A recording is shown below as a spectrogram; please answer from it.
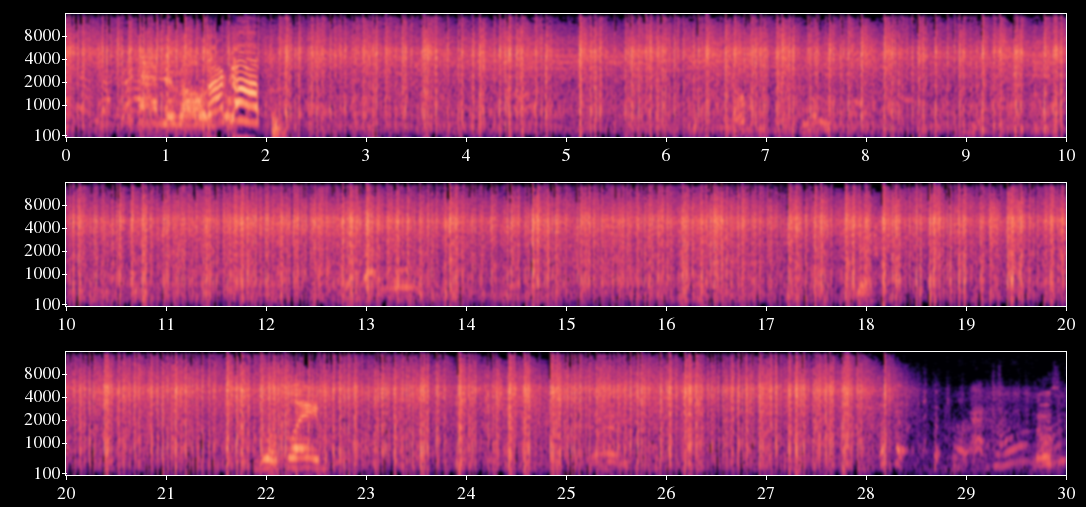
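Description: A ground fountain firework spraying sparks with a dense, steady crackling hiss that runs on unbroken, then cuts off suddenly near the end as the fountain burns out.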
